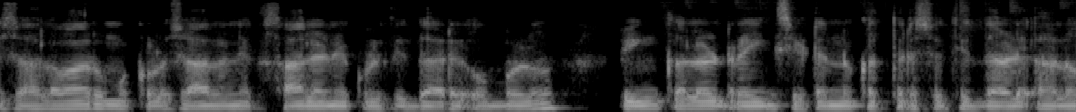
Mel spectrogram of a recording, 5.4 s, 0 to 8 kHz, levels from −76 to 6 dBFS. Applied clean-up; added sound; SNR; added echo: neural mask model Resemble Enhance denoiser.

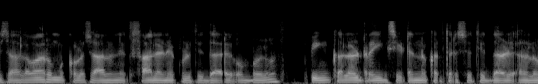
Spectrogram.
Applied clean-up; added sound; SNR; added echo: neural diffusion model UNIVERSE++.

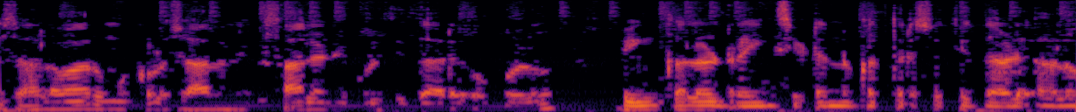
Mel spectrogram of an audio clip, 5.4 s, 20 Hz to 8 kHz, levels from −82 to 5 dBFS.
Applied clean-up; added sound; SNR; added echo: classical method spectral subtraction.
